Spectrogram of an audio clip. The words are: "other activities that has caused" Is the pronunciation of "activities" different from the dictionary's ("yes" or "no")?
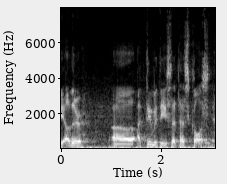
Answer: yes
